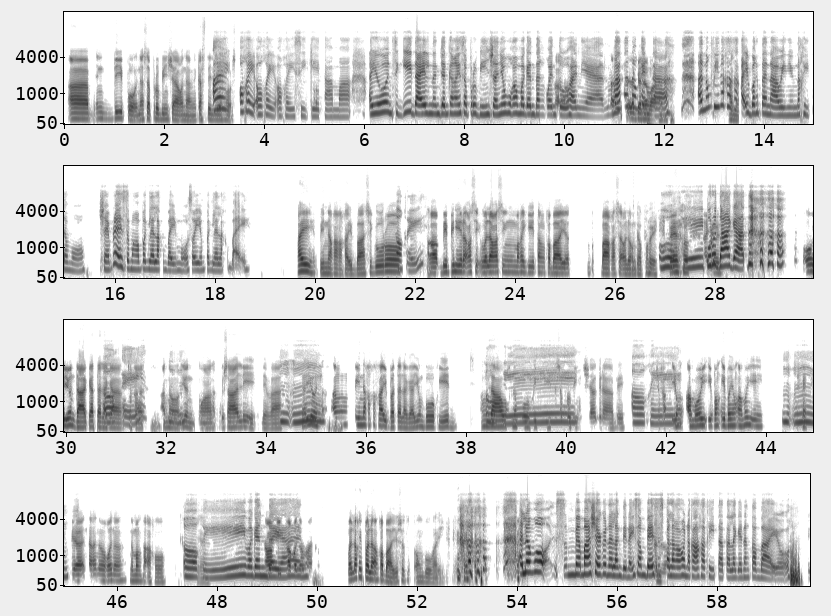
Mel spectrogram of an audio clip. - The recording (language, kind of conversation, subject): Filipino, unstructured, Ano ang pinaka-kakaibang tanawin na nakita mo sa iyong mga paglalakbay?
- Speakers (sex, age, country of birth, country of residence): female, 30-34, Philippines, Philippines; male, 18-19, Philippines, Philippines
- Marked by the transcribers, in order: mechanical hum; static; wind; drawn out: "Okay"; laugh; exhale; drawn out: "Okay"; chuckle; drawn out: "Okay"; distorted speech; laugh; blowing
